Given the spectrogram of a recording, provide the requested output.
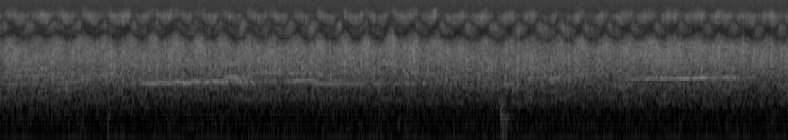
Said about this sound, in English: Oh, let's give him a good hand clap.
